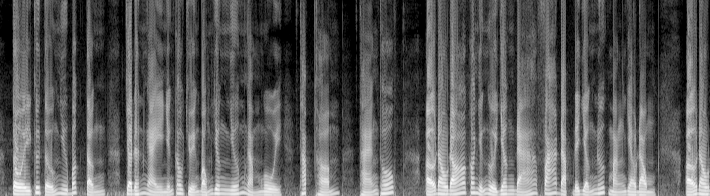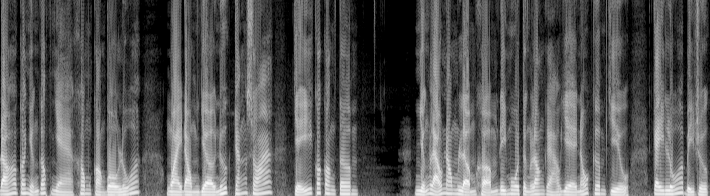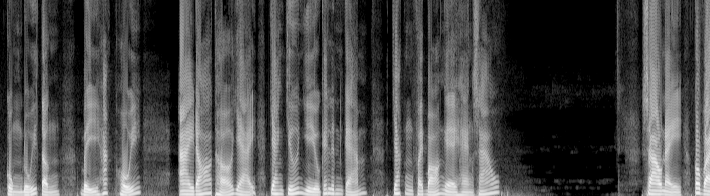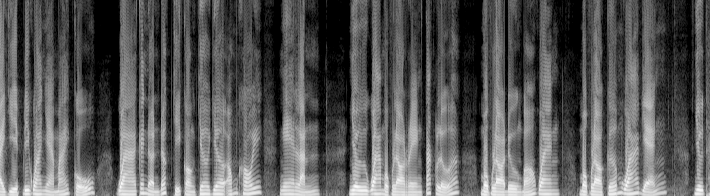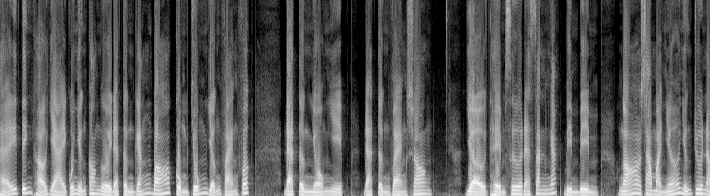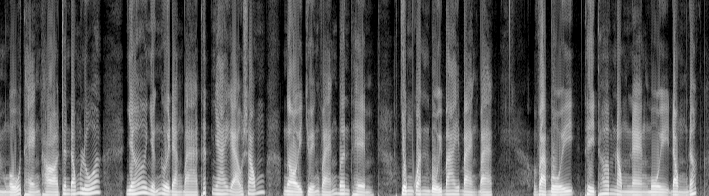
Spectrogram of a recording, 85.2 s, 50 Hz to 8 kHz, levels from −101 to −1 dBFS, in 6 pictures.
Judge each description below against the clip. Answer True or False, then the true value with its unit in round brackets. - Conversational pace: False (150 wpm)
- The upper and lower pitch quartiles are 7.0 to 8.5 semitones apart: False (5.1 semitones)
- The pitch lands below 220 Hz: True (135 Hz)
